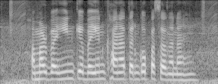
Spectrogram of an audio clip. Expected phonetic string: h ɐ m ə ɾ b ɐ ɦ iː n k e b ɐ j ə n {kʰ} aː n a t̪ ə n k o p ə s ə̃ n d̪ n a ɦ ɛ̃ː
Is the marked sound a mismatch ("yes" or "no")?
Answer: no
